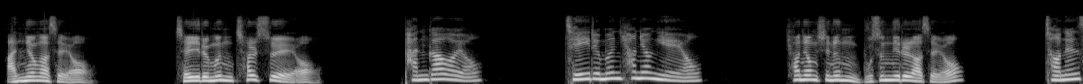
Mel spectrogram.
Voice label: Possessive Marker Reading, korean listening practice; Chapter 4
